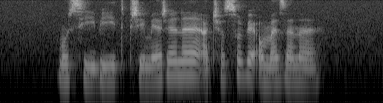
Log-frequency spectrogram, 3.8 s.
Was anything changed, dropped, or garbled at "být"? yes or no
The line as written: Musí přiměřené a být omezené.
yes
